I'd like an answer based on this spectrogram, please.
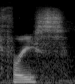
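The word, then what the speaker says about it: Freese: drummer's name is Josh I believe it's pronounced free F re e s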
